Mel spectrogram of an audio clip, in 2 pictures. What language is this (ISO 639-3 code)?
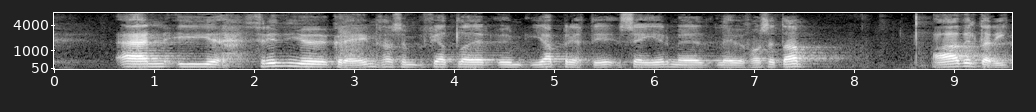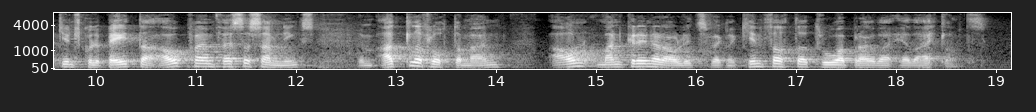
isl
